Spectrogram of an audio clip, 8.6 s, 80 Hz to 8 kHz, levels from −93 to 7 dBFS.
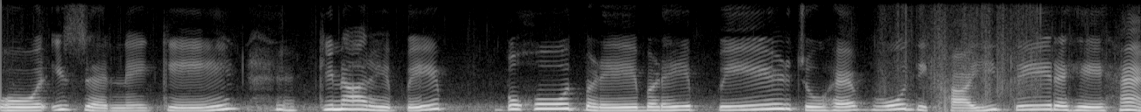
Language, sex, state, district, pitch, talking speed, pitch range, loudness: Hindi, female, Odisha, Khordha, 250 Hz, 110 wpm, 220-290 Hz, -14 LUFS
